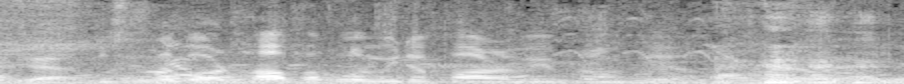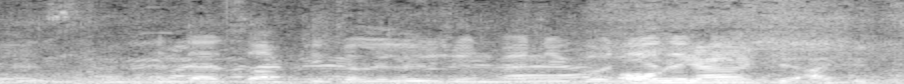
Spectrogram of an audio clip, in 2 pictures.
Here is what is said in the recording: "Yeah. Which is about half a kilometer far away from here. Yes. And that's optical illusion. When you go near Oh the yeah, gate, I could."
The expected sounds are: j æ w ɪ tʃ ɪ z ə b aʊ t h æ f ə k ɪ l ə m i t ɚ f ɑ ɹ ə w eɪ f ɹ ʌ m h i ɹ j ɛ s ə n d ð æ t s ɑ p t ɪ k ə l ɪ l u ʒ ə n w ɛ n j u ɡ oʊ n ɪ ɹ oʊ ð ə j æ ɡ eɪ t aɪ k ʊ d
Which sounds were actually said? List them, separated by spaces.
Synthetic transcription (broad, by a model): j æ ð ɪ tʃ ɪ z ə b aʊ t h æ f ə k ɪ l ə m i t ɚ p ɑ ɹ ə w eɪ f ɹ ʌ m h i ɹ j ɛ s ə n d ð æ t s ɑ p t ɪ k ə l ɪ l u ʒ ə n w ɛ n j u ɡ oʊ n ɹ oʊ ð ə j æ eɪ aɪ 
